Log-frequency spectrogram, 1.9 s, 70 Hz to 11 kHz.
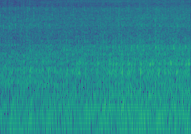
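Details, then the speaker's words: Car idling after a cylinder 5 misfire was resolved. Low, even idle hum with no stumble or missing beats over shop background noise. Runs fine; the misfire is fixed: normal idle. "I mean it it runs fine I let it sit here ID for a little bit"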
